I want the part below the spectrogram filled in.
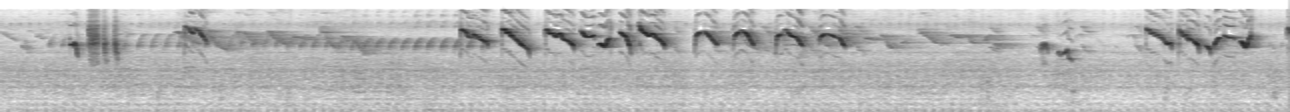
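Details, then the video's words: A white-eye sings ngecal, ngalas and nembak style, used to prompt other white-eyes to open up and sing: a soft, fast buzzy chatter builds into a run of loud looping whistled notes, then brief bright bursts. "PLECI ngecal, ngalas dan nembak AMPUH memancing pleci buka paruh"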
